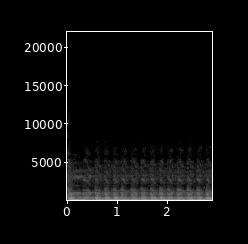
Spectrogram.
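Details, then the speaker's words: 2007 Hummer H3 cranking but not starting: starter churns at about one beat a second and the engine never fires; owner thinks the sunroof was left open and water may have got in. Cause suspected, not confirmed. "and I don't know if you can hear that but the vehicle is cranking but not starting"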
